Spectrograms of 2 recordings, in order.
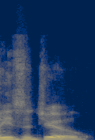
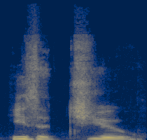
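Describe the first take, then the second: First: It is said in a plain, neutral tone. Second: It is said with a sneering, contemptuous tone. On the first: It simply states what someone is. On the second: It turns the word into a slur.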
